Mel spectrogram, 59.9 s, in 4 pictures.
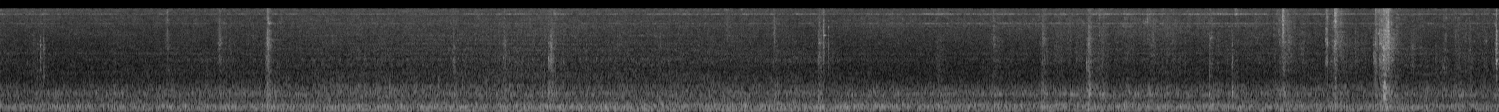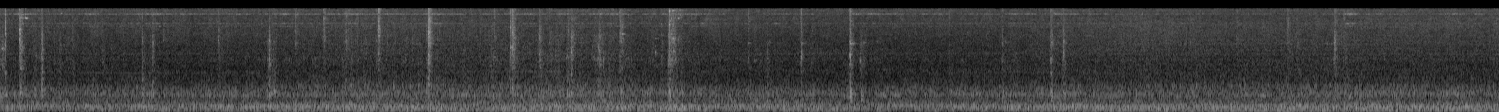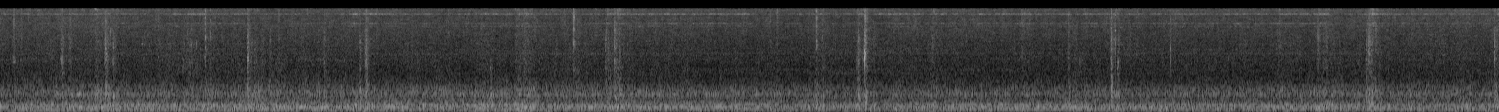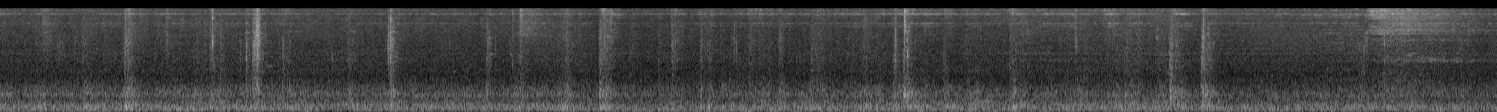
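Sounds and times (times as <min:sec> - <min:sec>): train rumbling: 0:00.0 - 0:59.9.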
